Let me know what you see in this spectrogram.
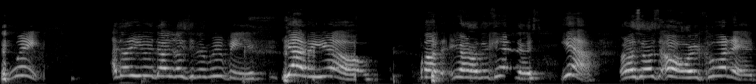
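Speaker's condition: Cerebral palsy; electric wheelchair for travel

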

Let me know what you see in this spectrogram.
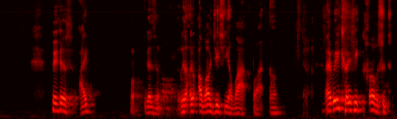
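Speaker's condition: Down syndrome; self advocate, gives speeches, guest speaker at Gigi's pre-COVID

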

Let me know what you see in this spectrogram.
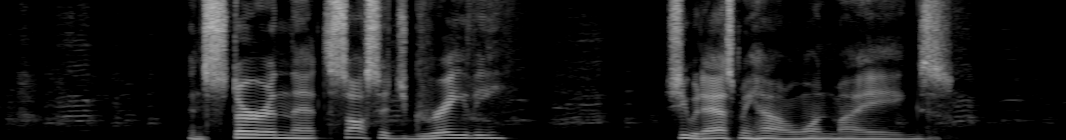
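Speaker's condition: No condition

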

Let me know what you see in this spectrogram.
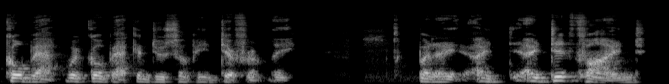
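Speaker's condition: Primary lateral sclerosis, mild; upper motor neuron, asymmetric left side, two cervical laminectomies, ALS clinic care; mild dysarthria, afternoon voice fatigue for 3-4 years, voice worsening, starting difficulty swallowing liquids

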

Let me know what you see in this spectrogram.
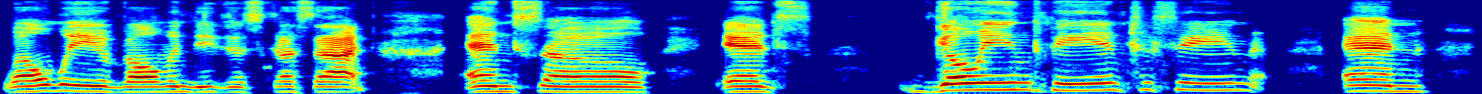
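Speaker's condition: Cerebral palsy; lack of oxygen injury at birth

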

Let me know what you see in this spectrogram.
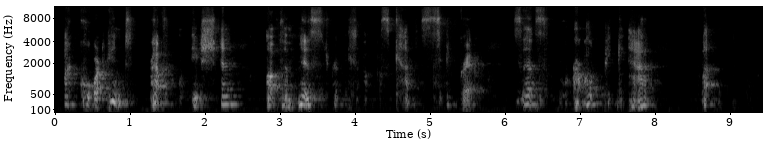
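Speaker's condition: Spasmodic dysphonia; trouble speaking, unable to speak normally, voice produced in spasms

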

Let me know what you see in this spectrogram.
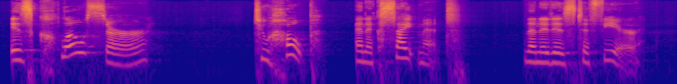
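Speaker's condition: No condition

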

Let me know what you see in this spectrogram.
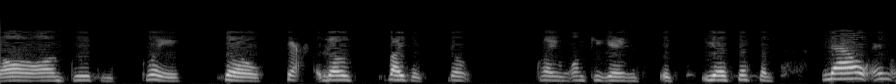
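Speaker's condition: Cerebral palsy; chronic physical disability

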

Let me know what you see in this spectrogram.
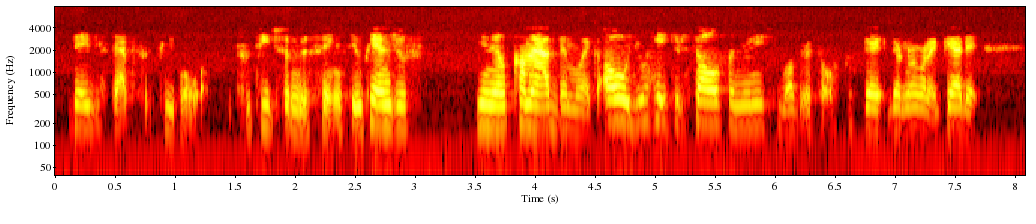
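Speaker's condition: No condition

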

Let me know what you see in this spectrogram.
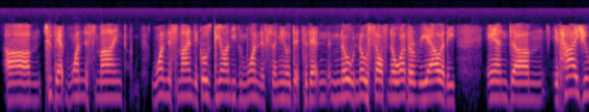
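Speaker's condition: Stuttering; stuttering since age 4, gigantic obstacle in high school; repeated words, blocks

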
